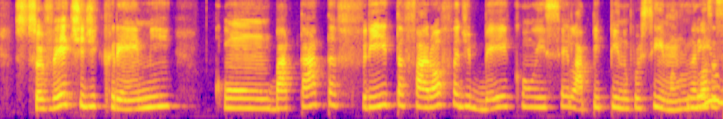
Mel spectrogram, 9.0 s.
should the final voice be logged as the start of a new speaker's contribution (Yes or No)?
Yes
